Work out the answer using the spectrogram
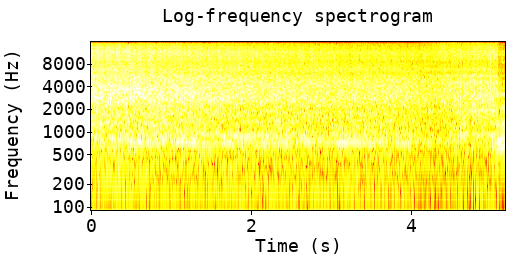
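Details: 1929 Ford Roadster Pickup, formerly straight-piped, after a new full exhaust with small glass-pack mufflers: steady, even low idle rumble at about four beats a second, no knocks or misses, much quieter than before; normal idle.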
